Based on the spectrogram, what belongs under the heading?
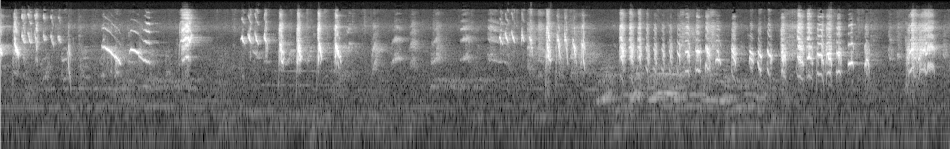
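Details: Varied morning song of a long-tailed shrike, used to lure other shrikes to respond: quick rising whistles, clipped chirps and long rattling trills, busy and almost continuous, with faint low noise underneath.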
